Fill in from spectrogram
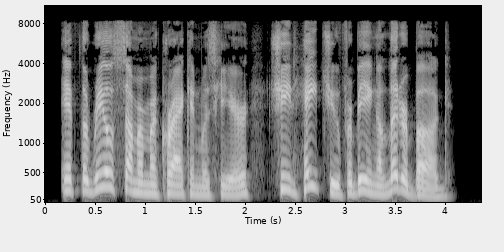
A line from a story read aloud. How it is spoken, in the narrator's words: Summer shouted after him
